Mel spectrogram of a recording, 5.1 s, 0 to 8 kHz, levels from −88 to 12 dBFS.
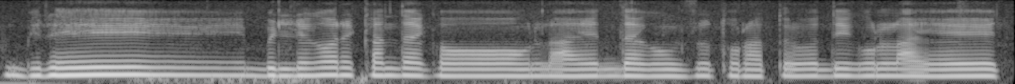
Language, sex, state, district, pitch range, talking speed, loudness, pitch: Chakma, female, Tripura, Unakoti, 200-220 Hz, 95 wpm, -13 LUFS, 205 Hz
